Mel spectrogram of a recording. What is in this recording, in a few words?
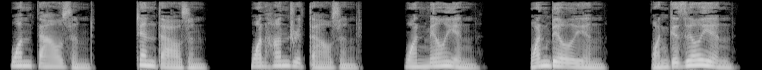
Female voice, counting numbers from 1000-1 gazillion, speaking; (human voice); Talking; Voice Box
